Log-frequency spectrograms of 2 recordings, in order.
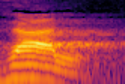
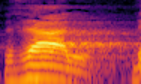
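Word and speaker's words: dhal (ذال): Dhal. The one which is after dal. So the easy way to know the pronunciation of this letter, dhal, is you must make sure the tongue comes out.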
